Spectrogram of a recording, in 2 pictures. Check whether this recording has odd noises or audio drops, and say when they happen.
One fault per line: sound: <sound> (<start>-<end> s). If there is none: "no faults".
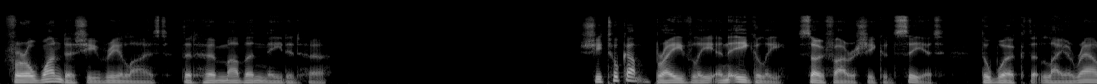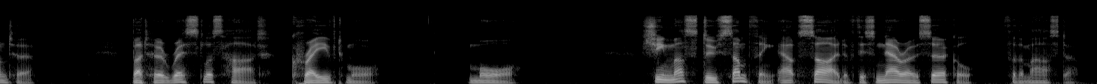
no faults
